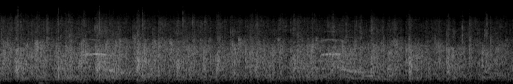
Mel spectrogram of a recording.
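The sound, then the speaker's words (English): A church audience claps its hands unto the Lord, many hands blending into a dense, continuous wash of applause that holds at an even level throughout, with faint voices underneath. “Oh, clap your hands unto the Lord, all you people.”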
